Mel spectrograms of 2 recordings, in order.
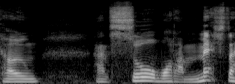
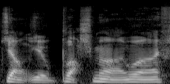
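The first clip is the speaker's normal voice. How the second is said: acting tough; 6 semitones lower, slower than usual. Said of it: "trying to act tough".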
